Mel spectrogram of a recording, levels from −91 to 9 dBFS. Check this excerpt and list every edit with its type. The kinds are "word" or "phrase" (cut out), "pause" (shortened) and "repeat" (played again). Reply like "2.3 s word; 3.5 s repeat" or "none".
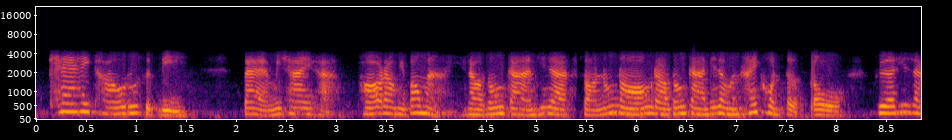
5.4 s pause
